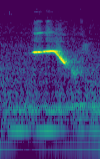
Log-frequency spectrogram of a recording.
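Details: A Black-naped Oriole in the urban secondary-forest habitat of the Davao Carbon Forest, Bago Gallera, Davao City, Philippines, gives one clear, fluty whistle that holds level, then slides downward at the end, over a quiet background hum.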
